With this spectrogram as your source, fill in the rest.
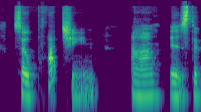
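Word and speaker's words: poitín: And to help people pronounce it correctly, I tell them to emphasize and remember the word pot. So poitin is the correct pronunciation.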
